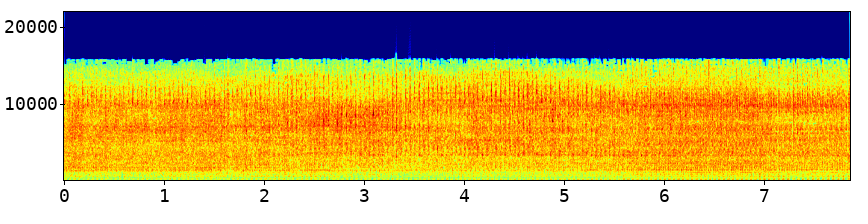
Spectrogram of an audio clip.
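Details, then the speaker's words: Craftsman 10 hp, 28-inch snowblower, cold start just after a carb kit and head gasket rebuild, started first pull. The single-cylinder engine, still cold, putters evenly at idle with no misses or hunting. Normal cold idle. "Let's go. You ready? Listen to that thing hum."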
